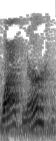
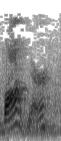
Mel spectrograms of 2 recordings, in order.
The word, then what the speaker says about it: Wagner: Until I found out the German composer's name is actually pronounced, looks like Wagner to me, but it's pronounced Wagner. The W becomes a V in the way the Germans pronounce it.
